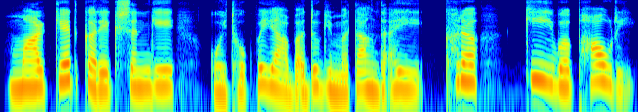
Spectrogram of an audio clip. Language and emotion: Manipuri, fearful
